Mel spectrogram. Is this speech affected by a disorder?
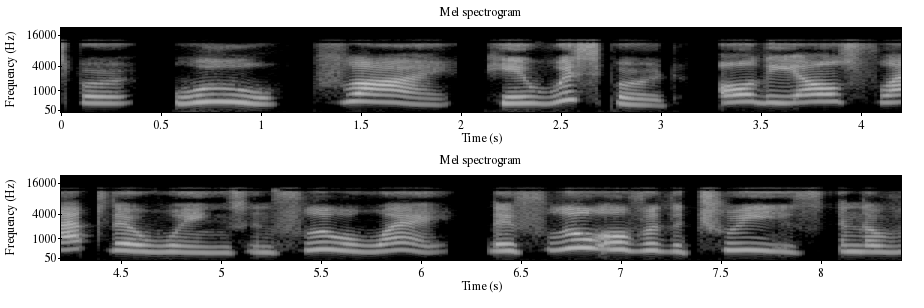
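No.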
